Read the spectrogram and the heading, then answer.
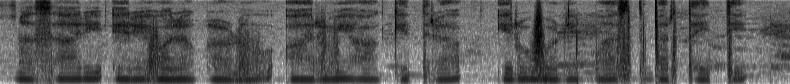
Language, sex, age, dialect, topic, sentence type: Kannada, female, 18-24, Dharwad Kannada, agriculture, statement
